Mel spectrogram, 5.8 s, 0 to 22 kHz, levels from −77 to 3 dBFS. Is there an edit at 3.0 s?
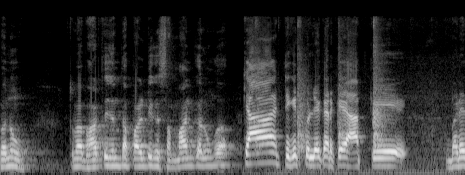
yes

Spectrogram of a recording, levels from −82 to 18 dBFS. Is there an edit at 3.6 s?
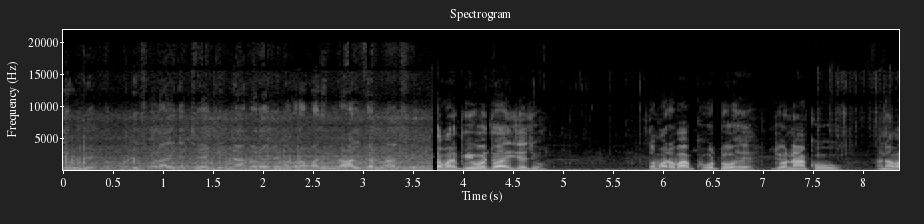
yes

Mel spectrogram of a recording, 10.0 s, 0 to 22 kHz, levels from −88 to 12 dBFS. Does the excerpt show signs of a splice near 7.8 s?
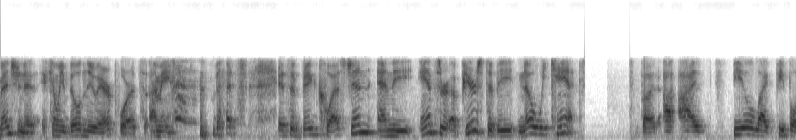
yes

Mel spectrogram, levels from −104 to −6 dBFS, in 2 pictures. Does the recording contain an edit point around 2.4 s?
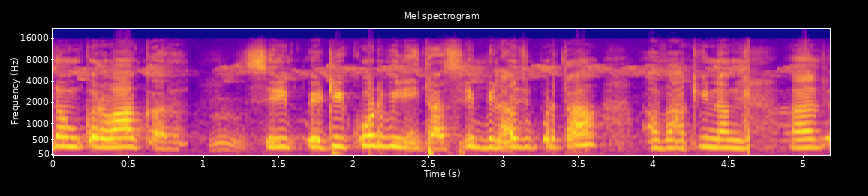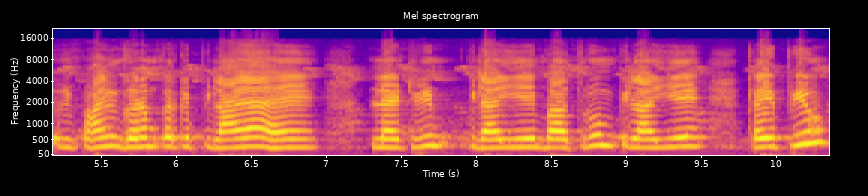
no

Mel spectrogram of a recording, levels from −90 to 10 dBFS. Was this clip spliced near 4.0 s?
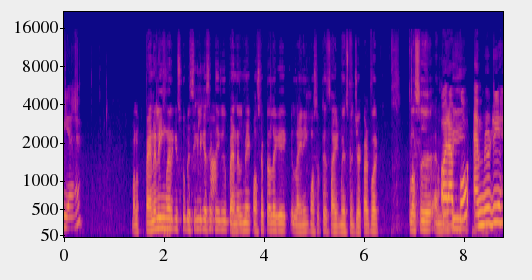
no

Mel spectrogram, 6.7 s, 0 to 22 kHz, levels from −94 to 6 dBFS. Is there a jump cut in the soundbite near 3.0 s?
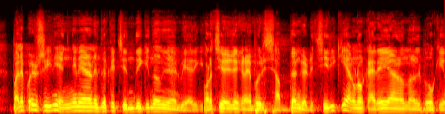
yes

